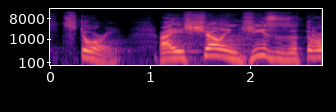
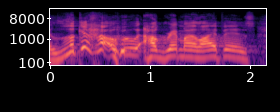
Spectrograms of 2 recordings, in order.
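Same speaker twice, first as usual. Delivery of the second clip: mock bragging; 3 semitones higher than usual. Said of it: "and say".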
